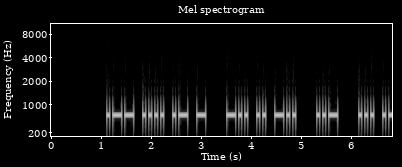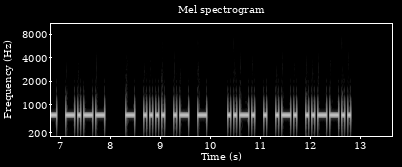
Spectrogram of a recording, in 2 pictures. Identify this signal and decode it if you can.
Morse code, heard as a keyed tone, about 20 wpm, 700 Hz. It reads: WHAT DID U SAY THAT FER?
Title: Sentences from Top 200 Words and Abbreviations 20wpm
